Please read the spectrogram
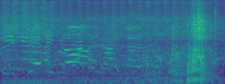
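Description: A backhoe's engine running while its bucket bashes a wrecked SUV. Near the end a loud crash of metal comes as the bucket strikes the body.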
